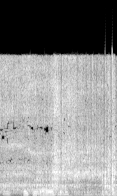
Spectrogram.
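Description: Plastic Rabbids spinning-top toy being wound in its twist launcher and set spinning, a continuous rasping whir.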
